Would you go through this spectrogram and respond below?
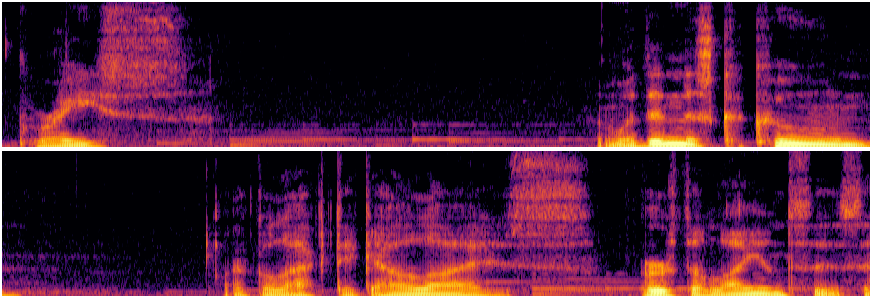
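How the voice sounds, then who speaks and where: Very mellow dark tone, woman, hushed and breathy, reverent meditation guide, short measured phrases, music underneath. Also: extremely low pitch. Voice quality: soft, breathy, often falling to a whisper. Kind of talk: slow spoken guided meditation.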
